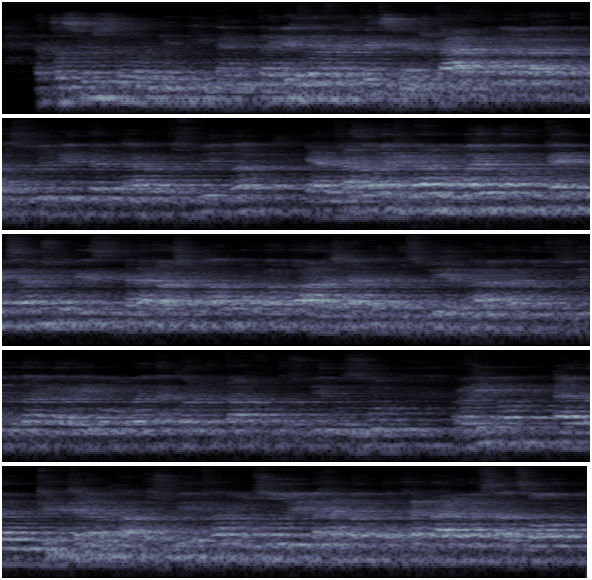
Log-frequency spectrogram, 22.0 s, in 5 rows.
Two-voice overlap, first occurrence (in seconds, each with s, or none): 1.6 s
